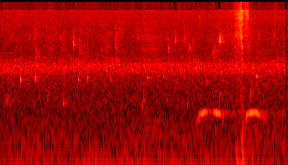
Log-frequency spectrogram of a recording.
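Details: A Powerful Owl recorded in the Southern Highlands of New South Wales, Australia, gives two soft, low hooting notes about half a second apart, over a steady high hiss and a sharp click.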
